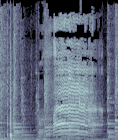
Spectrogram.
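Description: A newborn baby crying while being bathed: one long wail about a second in, rising and then falling in pitch, over background music.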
